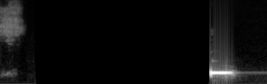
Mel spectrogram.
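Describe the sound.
A single short ringing tone on an outgoing phone call, heard near the end after a brief hiss and a long silence, followed by a faint lingering hum; quiet overall.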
